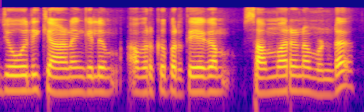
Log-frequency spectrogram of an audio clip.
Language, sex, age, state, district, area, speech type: Malayalam, female, 45-60, Kerala, Kottayam, urban, spontaneous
